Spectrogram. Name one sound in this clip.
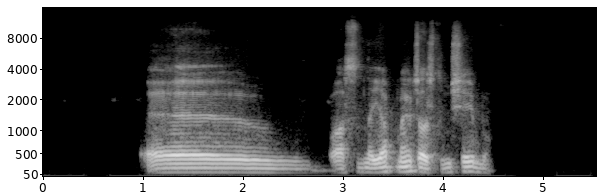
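An older man speaks calmly over an online call, drawing out a long sound before a few quick words.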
